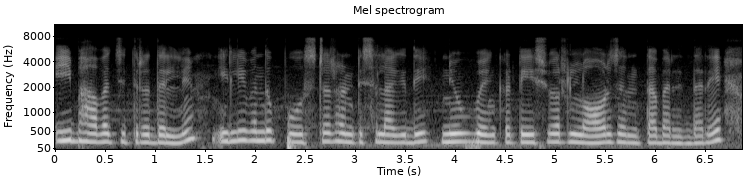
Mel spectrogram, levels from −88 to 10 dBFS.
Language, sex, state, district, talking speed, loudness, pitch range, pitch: Kannada, female, Karnataka, Bidar, 95 wpm, -15 LUFS, 200-225 Hz, 210 Hz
